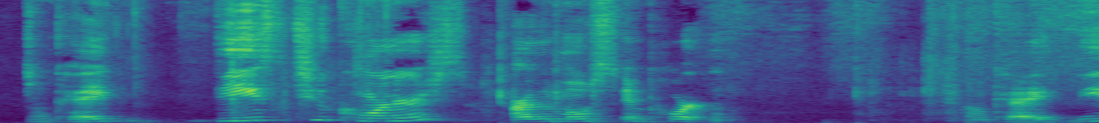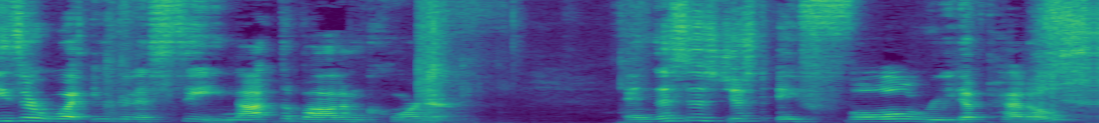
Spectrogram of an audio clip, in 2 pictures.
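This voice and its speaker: Fairly high-pitched and somewhat breathy, a woman speaks at a fairly slow pace with lively intonation and long, frequent pauses. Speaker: craft tutorial host. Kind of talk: tutorial. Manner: casual, chatty.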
